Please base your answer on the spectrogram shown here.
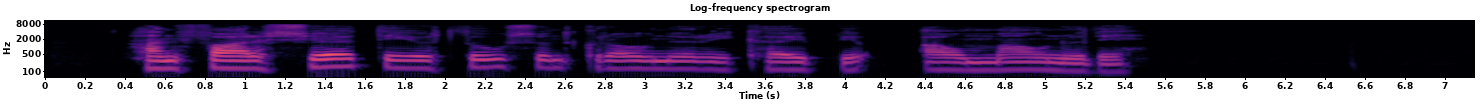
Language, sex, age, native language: Icelandic, male, 50-59, English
